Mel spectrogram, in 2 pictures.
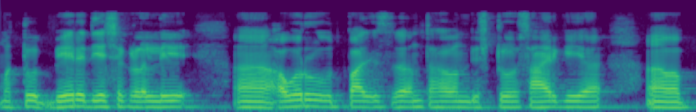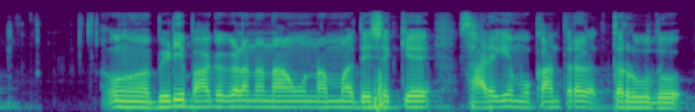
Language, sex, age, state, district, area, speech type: Kannada, male, 30-45, Karnataka, Tumkur, rural, spontaneous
